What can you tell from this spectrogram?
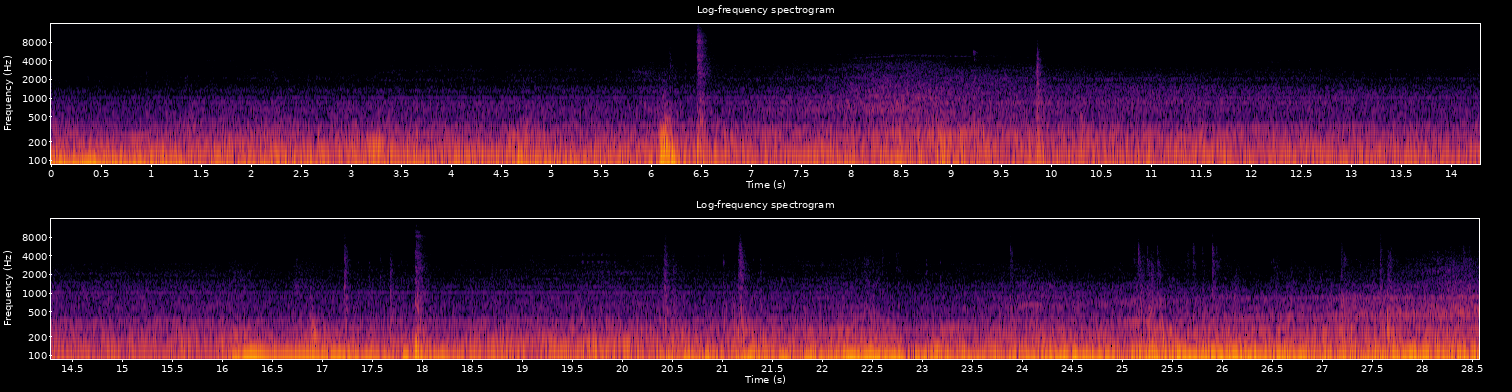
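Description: VDL city bus heard from inside the driver's cab while driving: a steady low rumble of the drivetrain and road noise with a few sharp clicks and knocks. It is quietest through the middle, grows louder about halfway through as the bus pulls away, and a rising whine comes in near the end as it picks up speed.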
